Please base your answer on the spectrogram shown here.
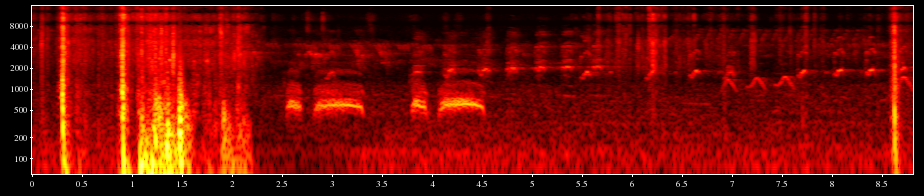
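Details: Spotted dove, one of a fierce pair used in decoy luring: two hoarse mid-pitched coos after loud rustling and knocking, with faint thin whistled chirps of small birds in the background.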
